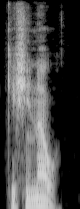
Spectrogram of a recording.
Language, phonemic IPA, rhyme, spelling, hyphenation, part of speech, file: Romanian, /ki.ʃiˈnəw/, -əw, Chișinău, Chi‧și‧nău, proper noun, Ro-Chișinău.ogg
- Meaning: Chișinău (a municipality, the capital city of Moldova)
